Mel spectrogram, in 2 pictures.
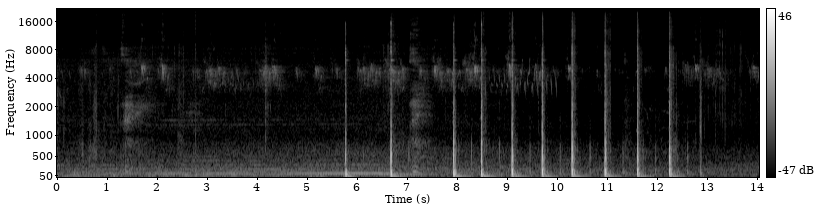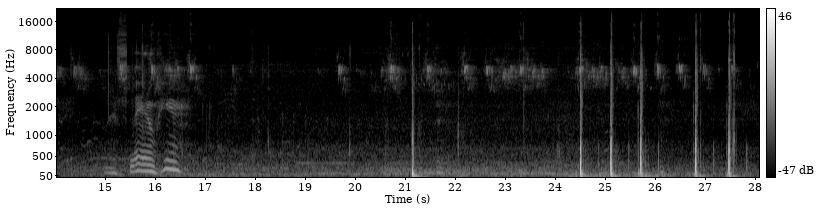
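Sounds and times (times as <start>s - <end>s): hammer striking nail: 5.8s - 7.2s, 7.9s - 12.7s, 21.2s - 21.5s, 24.5s - 26.2s, 26.8s - 27.8s.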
